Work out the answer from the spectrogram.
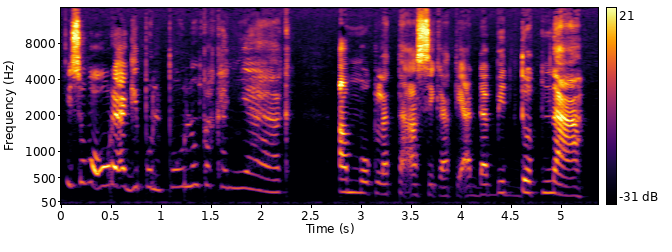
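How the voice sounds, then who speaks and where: A woman's voice: a little high, moderate pace, close to an everyday voice. An actress with an Ilocano accent playing a fussy, frank elderly mother-in-law in a radio comedy drama. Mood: chatty, approving. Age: older.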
